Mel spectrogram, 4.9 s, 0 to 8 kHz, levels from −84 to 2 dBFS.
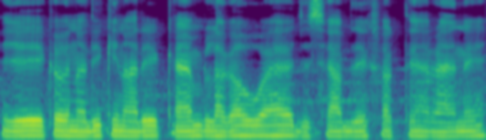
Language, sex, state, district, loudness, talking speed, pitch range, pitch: Hindi, male, Chhattisgarh, Jashpur, -14 LUFS, 185 wpm, 105-110 Hz, 105 Hz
